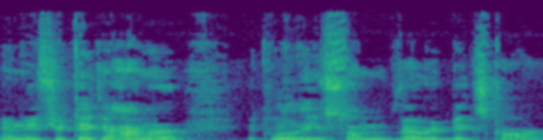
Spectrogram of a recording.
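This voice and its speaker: Somewhat breathy and fairly high for a man, his voice carries lively intonation. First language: French. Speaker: DIY hobbyist. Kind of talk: tutorial. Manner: halting.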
